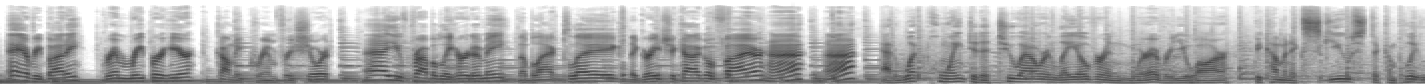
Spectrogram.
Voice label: commercial

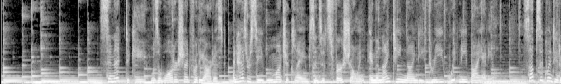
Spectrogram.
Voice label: Narration

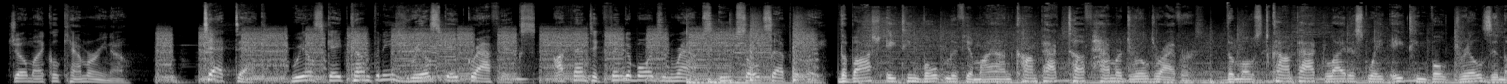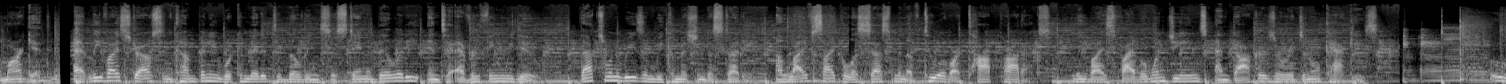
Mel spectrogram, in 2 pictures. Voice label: Commercial

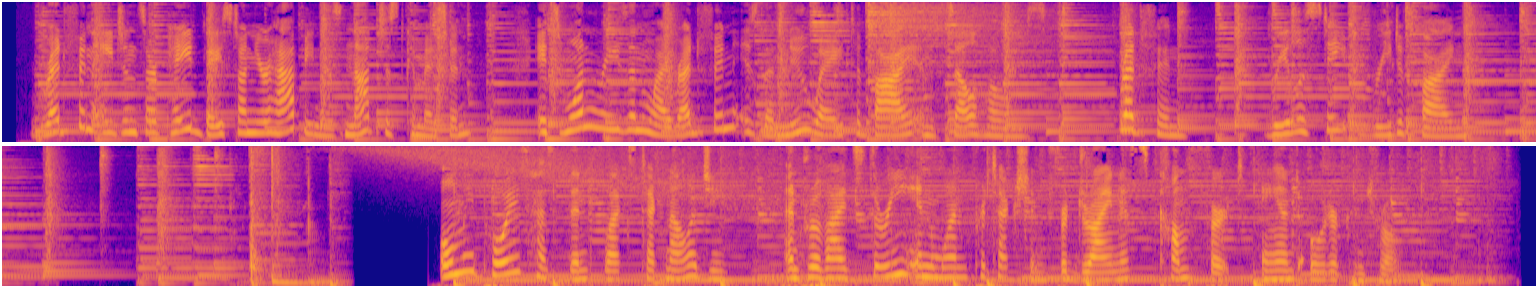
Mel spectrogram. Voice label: Commercial

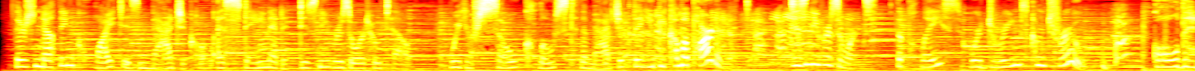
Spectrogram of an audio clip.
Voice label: commercial

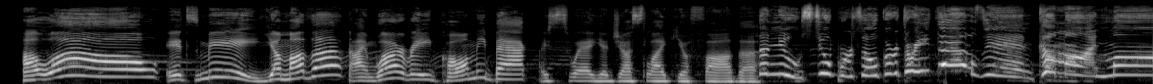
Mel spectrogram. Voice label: Animation

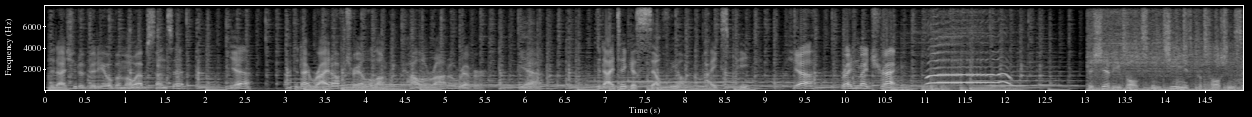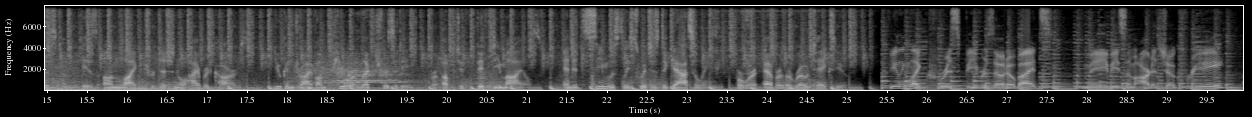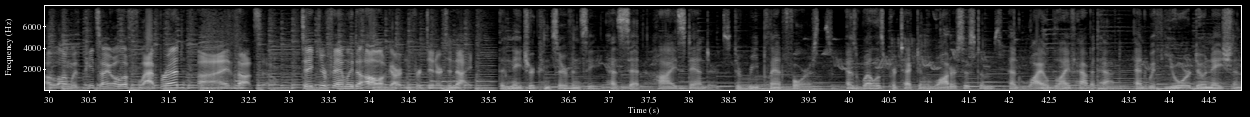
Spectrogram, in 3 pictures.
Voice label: Commercial

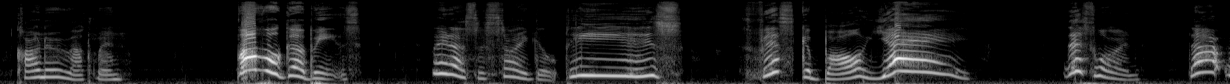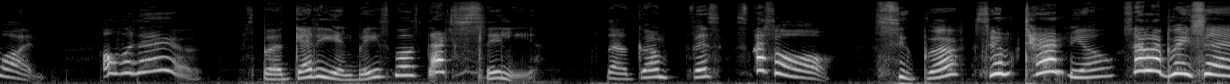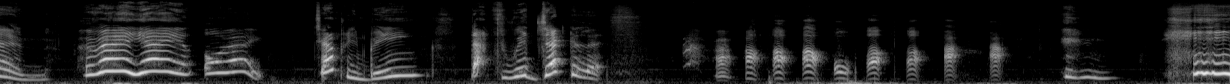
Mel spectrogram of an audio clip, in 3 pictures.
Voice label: youth commercials

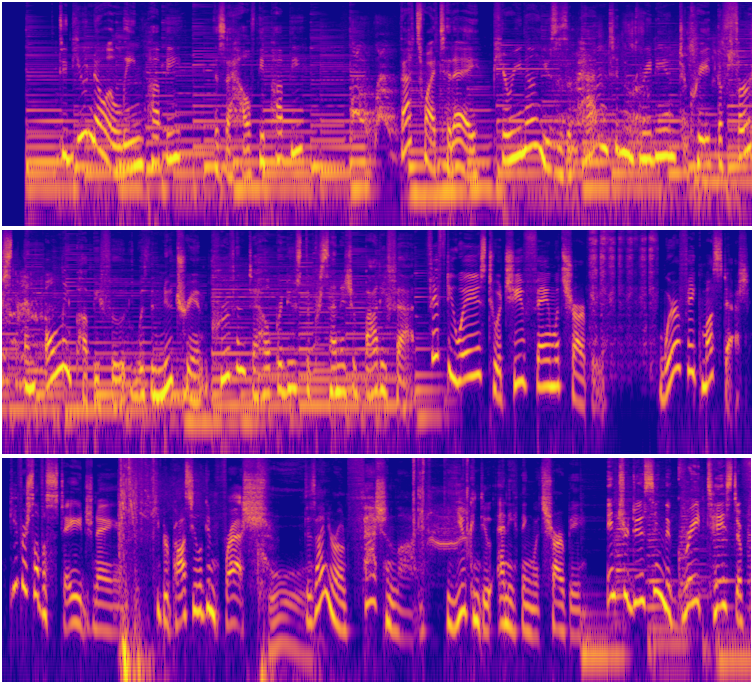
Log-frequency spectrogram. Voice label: commercial

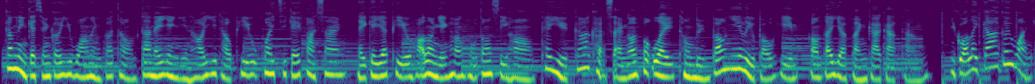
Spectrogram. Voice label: Chinese, commercial

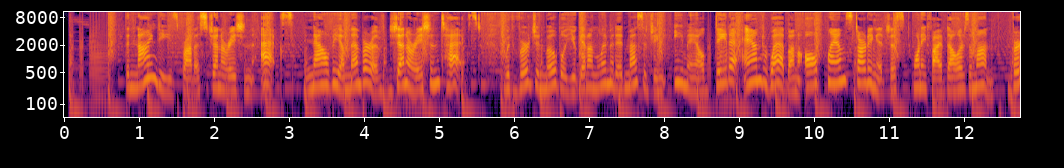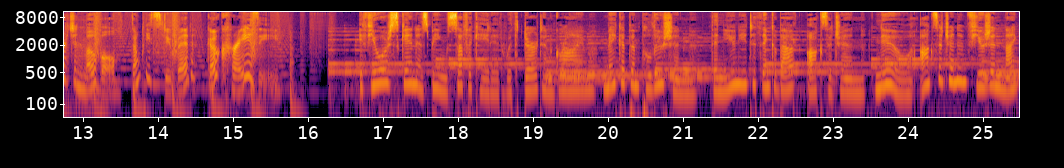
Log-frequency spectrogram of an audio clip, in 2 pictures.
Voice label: Commercial, vo

